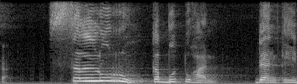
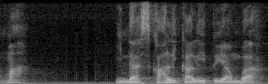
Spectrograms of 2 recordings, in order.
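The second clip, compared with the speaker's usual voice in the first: cheesy romantic husband; 6 semitones lower than usual. Acted.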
